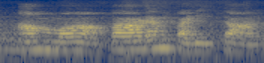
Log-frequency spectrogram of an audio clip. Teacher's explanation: மகர மெய்யெழுத்து தனக்குரிய அரை மாத்திரை அளவில் முழுமையாக ஒலிக்கிறது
